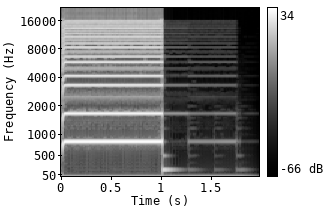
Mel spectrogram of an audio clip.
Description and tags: Overdrive pulse wave G#5
This sample is part of the "Overdrive pulse wave" sample pack. It is a
multisample to import into your favorite sampler. It is a pulse
waveform with quite some overdrive and a little delay on it..In the
sample pack there are 16 samples evenly spread across 5 octaves (C1
till C6). The note in the sample name (C, E or G#) does indicate the
pitch of the sound. The sound was created with a Theremin emulation
ensemble from the user library of Reaktor. After that normalizing and fades were applied within Cubase SX.
multisample, overdrive, pulse, reaktor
